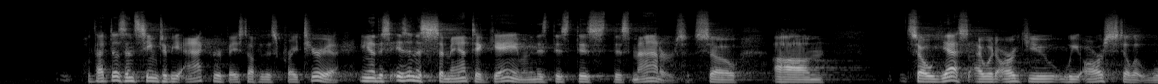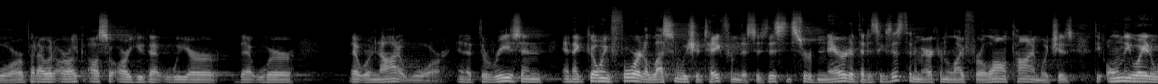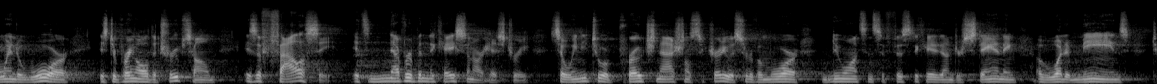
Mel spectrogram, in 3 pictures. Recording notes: Speaking at the Westminster Town Hall Forum in Minneapolis, Minnesota. He spoke in front of a live audience at the Westminster Town Hall Forum in Downtown Minneapolis on April 18, 2023.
